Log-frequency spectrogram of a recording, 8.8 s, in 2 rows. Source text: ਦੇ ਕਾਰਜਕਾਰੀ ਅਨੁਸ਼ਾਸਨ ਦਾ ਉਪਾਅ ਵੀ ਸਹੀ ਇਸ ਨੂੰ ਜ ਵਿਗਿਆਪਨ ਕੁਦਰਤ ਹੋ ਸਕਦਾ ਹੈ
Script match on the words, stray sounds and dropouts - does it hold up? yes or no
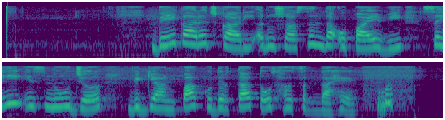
no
